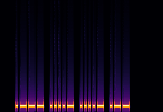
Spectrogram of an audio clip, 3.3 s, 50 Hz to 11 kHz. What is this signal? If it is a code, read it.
Morse code, heard as a keyed tone, about 29 wpm, 700 Hz. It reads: J44W
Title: Four Challenging Letter-Number Combinations 28wpm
